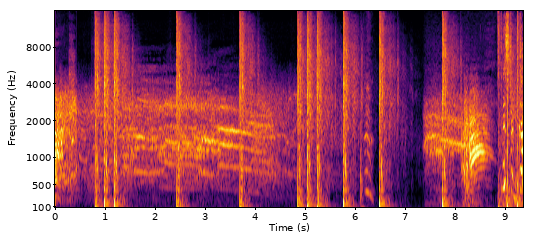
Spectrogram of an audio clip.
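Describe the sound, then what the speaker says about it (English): Gunshots fired by the sheriff's men in a radio drama: a rapid series of loud, sharp cracks, some in quick pairs and clusters, separated by short gaps, with shouting voices in between. "The sheriff's men are firing, and I think they're using blanks to scare the miners."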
